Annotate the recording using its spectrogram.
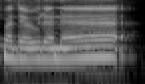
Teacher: میم واحد فادع لنا، تنوین کے بعد فا ہے، اخفا کریں گے، دال ساکن ہے، اس پہ ہم قلقلہ کریں گے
